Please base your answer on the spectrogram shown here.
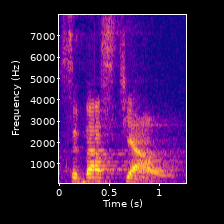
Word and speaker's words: Sebastião: And Sebastião, did I pronounce that correct? Sebastião, better? is correct.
